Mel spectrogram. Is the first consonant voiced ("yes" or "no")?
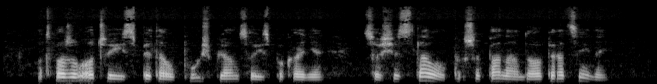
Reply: no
